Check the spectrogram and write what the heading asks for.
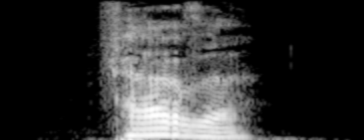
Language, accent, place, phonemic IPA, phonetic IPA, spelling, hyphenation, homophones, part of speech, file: German, Germany, Berlin, /ˈfɛʁzə/, [ˈfɛɐ̯.zə], Ferse, Fer‧se, Färse / Verse, noun, De-Ferse.ogg
- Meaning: heel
